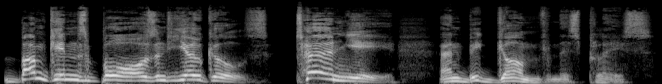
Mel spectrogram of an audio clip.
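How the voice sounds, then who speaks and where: Very slow, pompous town guard. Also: male voice, on the high side, big pitch swings, husky, no room sound, studio quality, full character voice. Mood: haughty, scornful. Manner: pompous, declamatory. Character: haughty male town guard dismissing outsiders. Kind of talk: video game character voice acting.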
